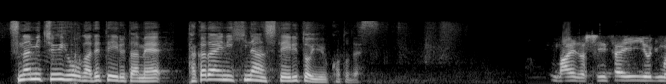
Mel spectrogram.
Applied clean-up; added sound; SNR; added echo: neural separator model SepFormer DNS4.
